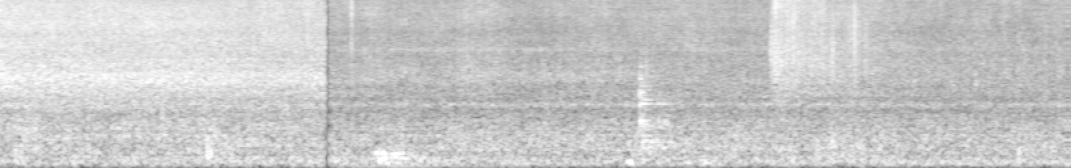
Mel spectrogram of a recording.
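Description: Soy-sauce-basted corn on the cob and king oyster mushrooms sizzling on a hot iron griddle plate over a wood fire: a steady high hiss. It drops abruptly in level about two and a half seconds in, with a brief louder flare of hiss near six seconds.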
